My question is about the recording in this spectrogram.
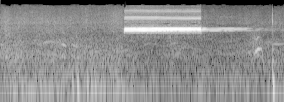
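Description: Referee's whistle: one short, shrill blast of about half a second, signalling play to restart after a stoppage.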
